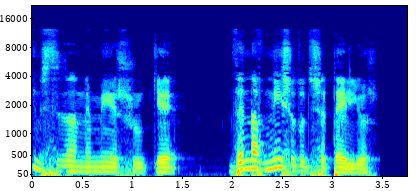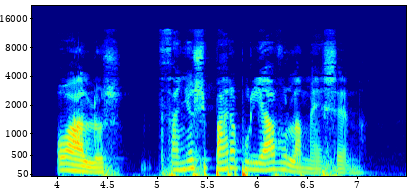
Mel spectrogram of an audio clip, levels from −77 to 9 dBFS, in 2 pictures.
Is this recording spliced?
no; 0 cuts

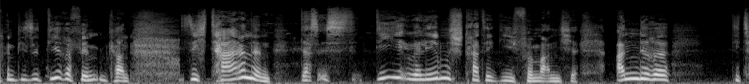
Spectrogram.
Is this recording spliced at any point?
no; 0 cuts

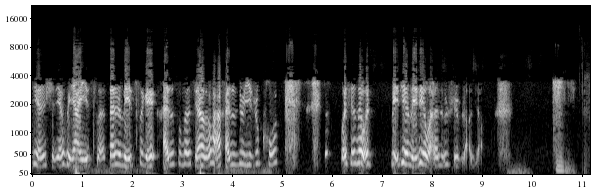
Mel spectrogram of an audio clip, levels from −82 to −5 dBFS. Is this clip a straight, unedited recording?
yes; 0 cuts

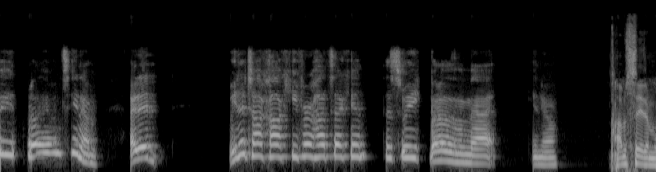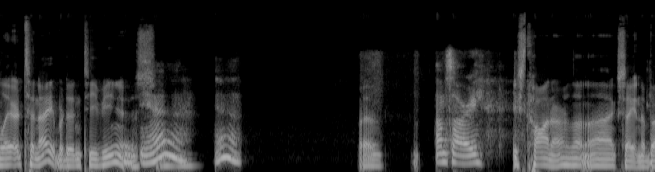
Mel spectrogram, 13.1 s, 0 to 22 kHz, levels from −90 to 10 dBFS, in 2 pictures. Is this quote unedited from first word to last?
no; 2 cuts; at 10.8 s, 11.8 s

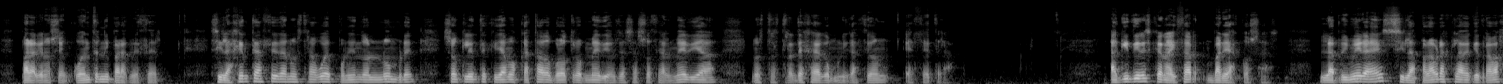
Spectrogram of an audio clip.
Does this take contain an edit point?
no; 0 cuts

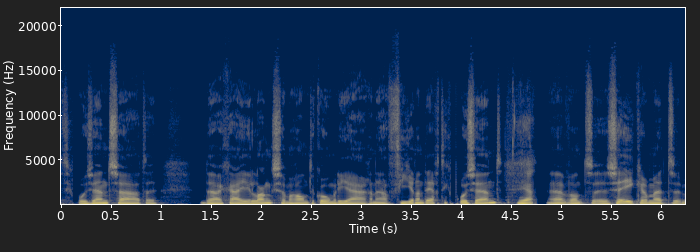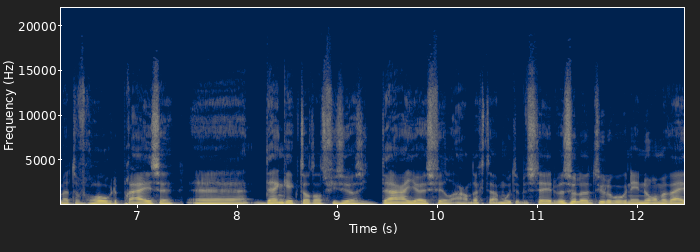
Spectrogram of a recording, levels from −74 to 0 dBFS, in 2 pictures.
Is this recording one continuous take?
no; 2 cuts; at 4.7 s, 7.5 s

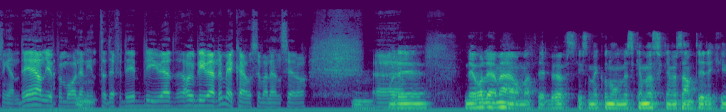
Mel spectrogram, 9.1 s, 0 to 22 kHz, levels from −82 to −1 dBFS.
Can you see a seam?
no; 0 cuts

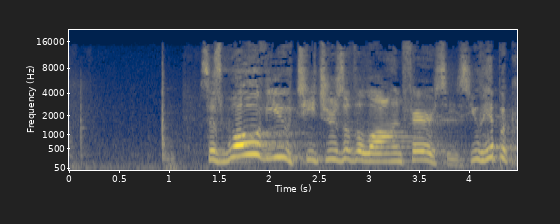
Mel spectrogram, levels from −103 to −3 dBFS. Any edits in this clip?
yes; 1 cut; at 1.1 s

